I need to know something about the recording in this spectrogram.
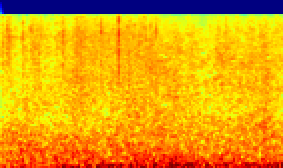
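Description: Cinematic sound-effect rumble from an animated logo intro: a deep, steady rumble with a hiss over it, building slightly toward the end.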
